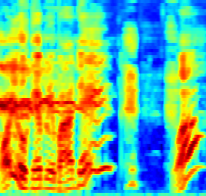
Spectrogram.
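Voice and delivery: high, loud mock Chinese accent; exaggerated Chinese-accent imitation, rising in disbelief. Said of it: "talk like a Chinese".

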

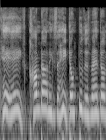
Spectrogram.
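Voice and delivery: high, urgent hey calm down; calming yell. Retold or imitated. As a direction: call out to stop a fight. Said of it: "Tony's like".

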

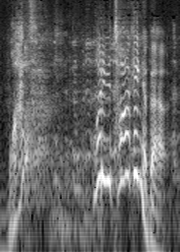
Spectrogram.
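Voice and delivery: high, laughing disbelief; can't believe what she just said; baffled laugh. Retold or imitated. Son hearing mom's birthday excuse, laughing in disbelief.

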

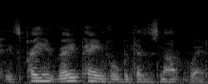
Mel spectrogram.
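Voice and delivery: low, very soft celebrity impression; mock confession, quietly in character; Bill Cosby.

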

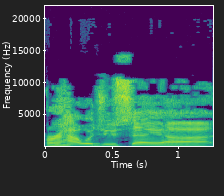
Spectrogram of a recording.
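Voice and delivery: ordinary talk, nothing marked

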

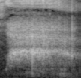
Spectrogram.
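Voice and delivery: whispered, voiceless mock cheer; silent cheer. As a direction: cheer without making a sound. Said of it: "everyone was silent, just going".

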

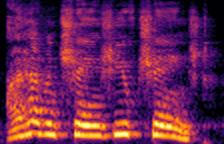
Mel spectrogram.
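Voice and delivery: high, loud, defensive retort; passive-aggressive Trixie. Acted. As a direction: throw the accusation back in a high-pitched voice.

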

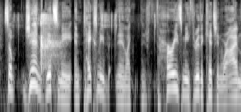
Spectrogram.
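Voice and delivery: ordinary talk, nothing marked

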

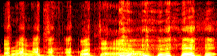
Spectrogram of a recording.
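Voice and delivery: retelling the shock at the grim pub, laughing; laughing disbelief. Retold or imitated. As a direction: crack up while asking what the hell. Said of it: "and I was just like".

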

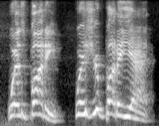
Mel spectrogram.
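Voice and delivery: high, loud New York shout; New York accent. Acted. Digger calling for a buddy, shouted in a New York accent. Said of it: "like, New York accent for a minute".

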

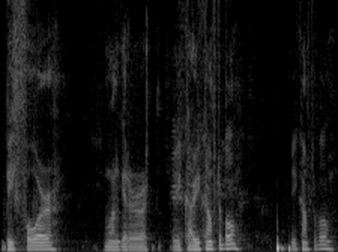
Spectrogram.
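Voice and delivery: normal talking voice

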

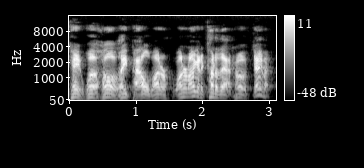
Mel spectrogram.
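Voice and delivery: put-on blustering wrestling boss voice; Vince McMahon. Wrestling boss demanding his cut from talent, hammed-up indignant impression. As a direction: caricature of an indignant company boss. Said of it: "if that was a good Vince McMahon impression".

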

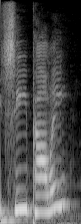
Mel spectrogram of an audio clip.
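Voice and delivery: put-on high-pitched excited child; excited cry. A narrator's reading. Davy showing Polly who has come, excited cry. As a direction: call eagerly, voice way up. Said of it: "cried Davy".

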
